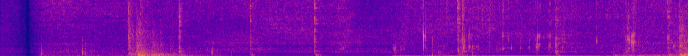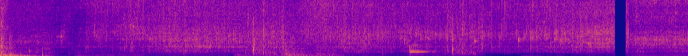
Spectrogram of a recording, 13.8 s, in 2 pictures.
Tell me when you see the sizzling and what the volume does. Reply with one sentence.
The sizzling can be heard from 0.0 to 13.7 s, getting louder.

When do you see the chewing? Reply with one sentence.
You can hear the chewing from 3.9 to 9.8 s and from 10.7 to 11.8 s.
